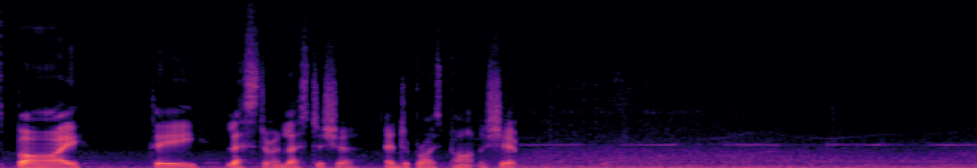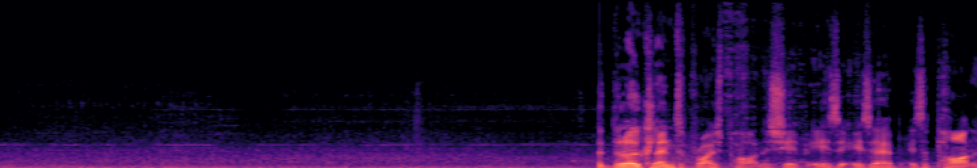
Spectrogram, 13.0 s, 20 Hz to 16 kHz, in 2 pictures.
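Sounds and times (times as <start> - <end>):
diesel machine running: 3.2 - 12.8
reversing alarm beeping: 3.4 - 10.6.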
